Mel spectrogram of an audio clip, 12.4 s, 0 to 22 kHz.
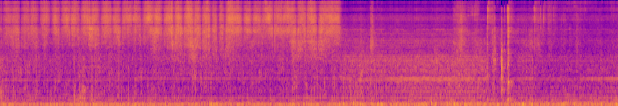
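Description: Sandpaper of 3000 grit rubs steadily across original single-stage green metallic paint on a 1950s car, a continuous close scuffing hiss that lightens partway through, with a couple of faint knocks near the end.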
